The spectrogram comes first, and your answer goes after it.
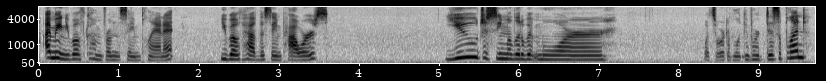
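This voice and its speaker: A woman's voice: a little high, lively intonation, normal speed, pauses often, natural voice. A woman playing a brash, cynical, foul-mouthed reporter in an improvised audio roleplay, with a blunt, sardonic manner. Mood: frank, wry.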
